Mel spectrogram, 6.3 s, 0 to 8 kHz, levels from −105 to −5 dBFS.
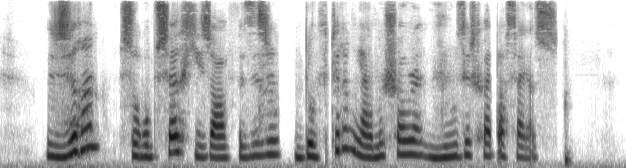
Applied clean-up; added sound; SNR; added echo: neural diffusion model UNIVERSE++.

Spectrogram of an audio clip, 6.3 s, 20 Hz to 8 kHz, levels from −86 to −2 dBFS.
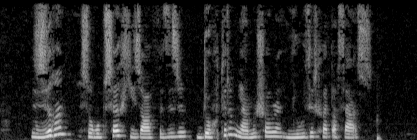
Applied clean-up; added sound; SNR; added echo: none; none; none; none.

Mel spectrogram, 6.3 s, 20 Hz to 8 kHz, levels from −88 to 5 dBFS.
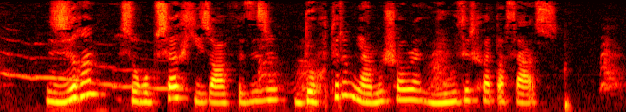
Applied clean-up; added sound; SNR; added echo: none; Bark; 18 dB; none.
